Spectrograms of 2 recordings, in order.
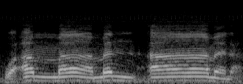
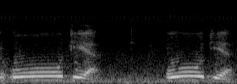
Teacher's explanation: هذه الامثال تمد بقدر حركتين حركتين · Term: مد البدل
